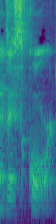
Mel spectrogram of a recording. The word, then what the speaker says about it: discord: ね、まあ、動詞の場合は discord っていう風に発音することが多いかな。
